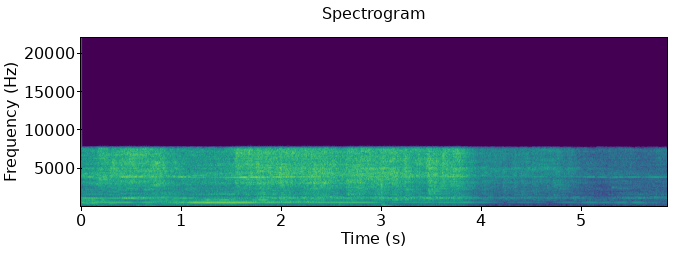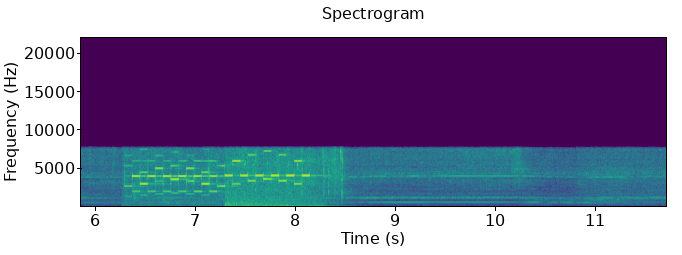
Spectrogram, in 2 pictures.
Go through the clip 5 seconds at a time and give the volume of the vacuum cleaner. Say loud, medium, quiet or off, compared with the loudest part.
loud, quiet, quiet.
